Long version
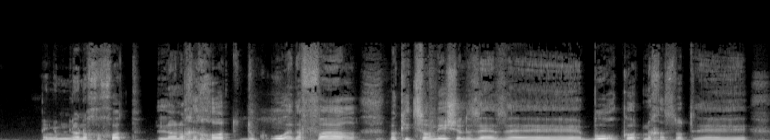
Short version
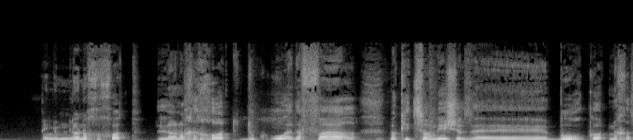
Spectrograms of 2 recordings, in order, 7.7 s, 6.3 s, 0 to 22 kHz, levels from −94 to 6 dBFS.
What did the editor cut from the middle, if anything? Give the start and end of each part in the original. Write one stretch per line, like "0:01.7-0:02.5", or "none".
0:04.6-0:05.0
